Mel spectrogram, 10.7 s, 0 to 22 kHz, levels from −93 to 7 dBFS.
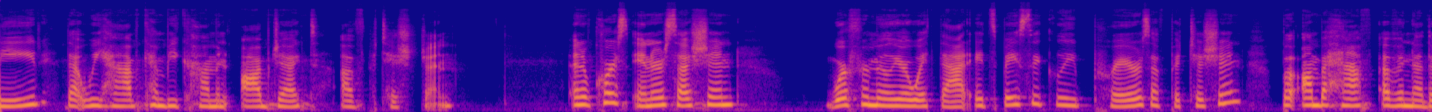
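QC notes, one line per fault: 3.05 to 3.18 s, call audio freeze: just after "become an object of" the sound stalls for about 0.13 s. The last sound is carried on as a short fading buzz or hiss for roughly 108 ms, then drops to about 20 ms of silence before the speech picks up exactly where it stopped, with nothing lost. This is likely a hold-up in packet delivery that left the jitter buffer empty, so the receiver had to fill the wait and the rest of the call now runs 108 ms later.
8.48 to 10.59 s, jitter buffer speed-up: across these two seconds the speech runs slightly quick and sounds a little hurried, about 5 percent faster, with its pitch unchanged. Having banked more audio than it aims for, the receiver caught up by trimming many tiny pieces, each one or a few pitch periods long, in quick succession. Around a tenth of a second was removed in total, so timing tightens while the pitch holds steady.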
